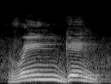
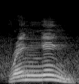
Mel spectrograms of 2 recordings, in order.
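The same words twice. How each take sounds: First: A hard G sound follows the ng. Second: No G sound follows the ng. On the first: The speaker calls it wrong. "There is G" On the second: The speaker calls it right. "But in reality, there is no G. It is like this"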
